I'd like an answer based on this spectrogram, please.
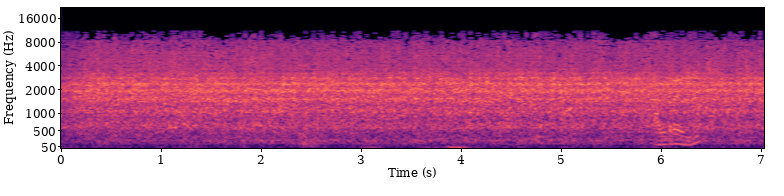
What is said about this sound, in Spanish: Es la ovación que le están dando a los reyes y a sus hijas en ese Palacio de Congresos, porque van a comenzar ya los premios Princesa de Gerona.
